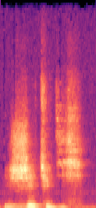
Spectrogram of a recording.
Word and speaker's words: j'étudie: Same will go for j'aime, j'étudie, for these two verbs that start with vowels, okay, A and E. J'aime, j'étudie.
